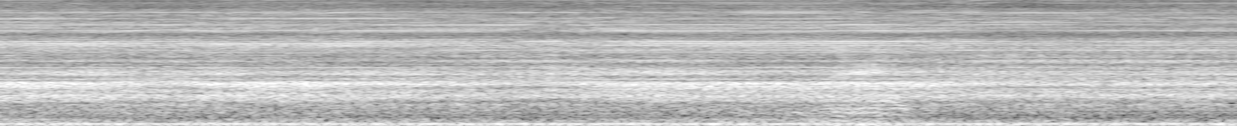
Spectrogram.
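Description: Heat gun running steadily on low heat, a constant blowing hiss with a low hum underneath.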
